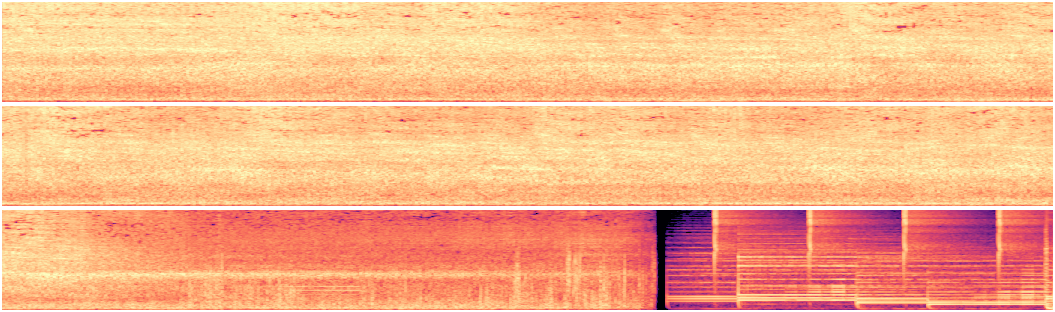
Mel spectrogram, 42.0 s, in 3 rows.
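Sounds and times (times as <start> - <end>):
steel wheels running on rails: 0.0 - 36.7
wind on microphone: 29.2 - 36.8.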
